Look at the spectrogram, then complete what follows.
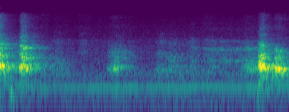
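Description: Dogs at a home kennel bark in a few sharp bursts, a quick pair at the start, a softer one midway, and a louder flurry near the end, with a steady low hum underneath.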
